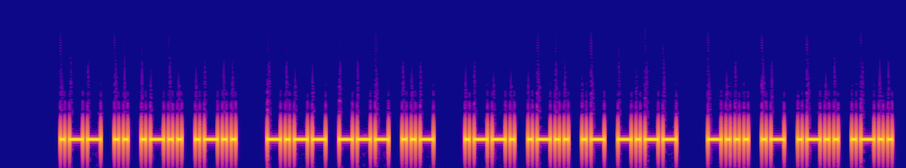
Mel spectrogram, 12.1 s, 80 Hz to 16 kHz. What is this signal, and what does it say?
Morse code, heard as a keyed tone, about 20 wpm, 700 Hz. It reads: WILL YOU PLAY BALL
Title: Sentences from Top 1000 Words - Review Part 6 - 20wpm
